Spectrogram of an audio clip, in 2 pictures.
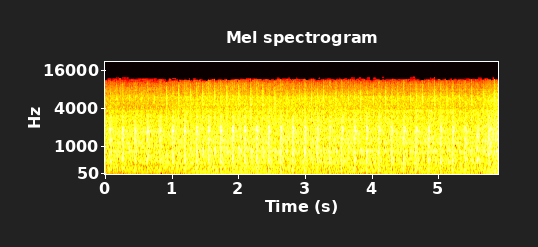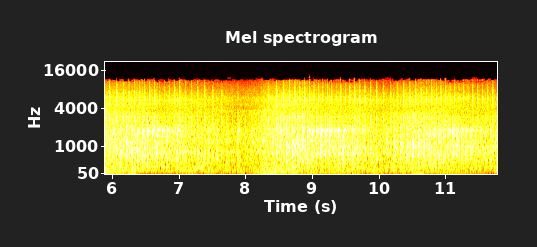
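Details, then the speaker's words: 2000 Dodge Intrepid 2.7L V6 with 144,000 miles idling with a steady, sharp metallic knock through the engine note. A compression test was done earlier. "This is the 2000 Intrepid with the engine running. We fired it up. You can hear the knocking."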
